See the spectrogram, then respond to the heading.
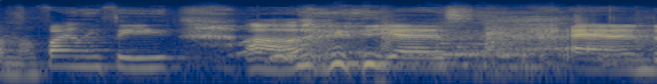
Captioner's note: audience cheers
